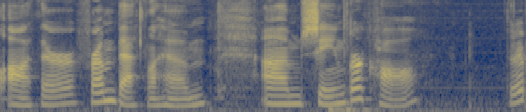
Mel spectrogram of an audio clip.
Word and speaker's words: Burcaw: Um Shane Burkhall. Did I pronounce that correctly?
